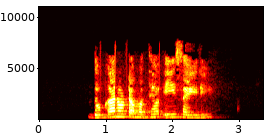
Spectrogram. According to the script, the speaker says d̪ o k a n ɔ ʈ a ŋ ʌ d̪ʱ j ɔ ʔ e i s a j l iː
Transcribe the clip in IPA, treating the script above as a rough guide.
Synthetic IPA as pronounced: d̪ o k a n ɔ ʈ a m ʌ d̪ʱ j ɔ ʔ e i s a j ɾ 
